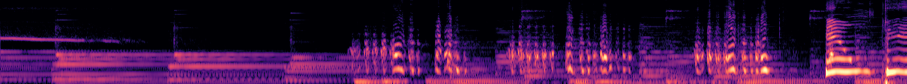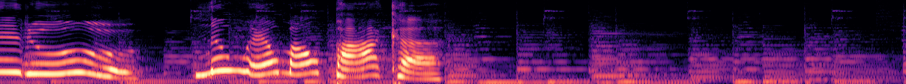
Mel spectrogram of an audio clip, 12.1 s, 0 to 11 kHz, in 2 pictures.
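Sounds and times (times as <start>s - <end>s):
turkey gobbling: 2.3s - 5.2s.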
